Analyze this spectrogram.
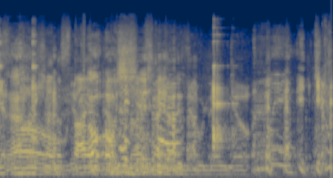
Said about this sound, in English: We're going cheers. Lower and lower with our clinking.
